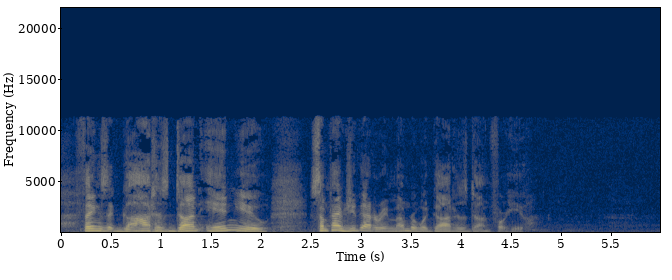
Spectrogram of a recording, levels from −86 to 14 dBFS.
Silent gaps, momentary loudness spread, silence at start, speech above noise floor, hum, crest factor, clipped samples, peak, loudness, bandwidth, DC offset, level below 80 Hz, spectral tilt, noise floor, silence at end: none; 18 LU; 0 s; 38 dB; none; 20 dB; under 0.1%; -4 dBFS; -22 LUFS; 11.5 kHz; under 0.1%; -54 dBFS; -5.5 dB/octave; -61 dBFS; 1.35 s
